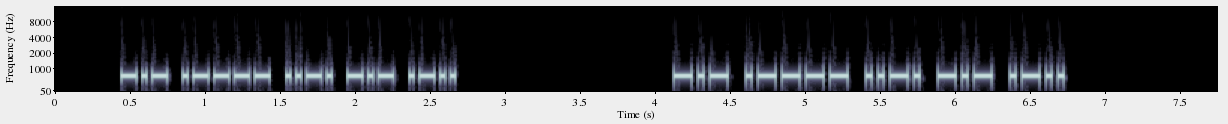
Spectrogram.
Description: Morse code, heard as a keyed tone, about 37 wpm, 700 Hz. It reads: K1FKL K1FKL
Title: Speed Racing - USA 1x3 Call Signs 30wpm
